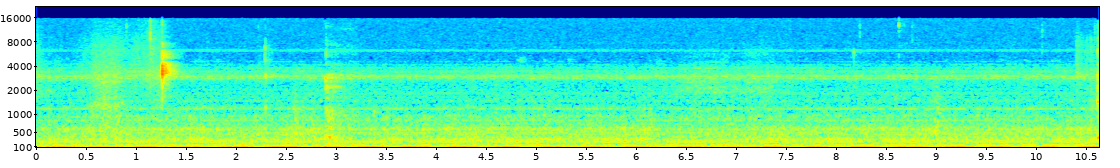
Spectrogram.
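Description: Quiet room tone with a steady low hum, broken by a single short click a little over a second in and a fainter one about three seconds in.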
